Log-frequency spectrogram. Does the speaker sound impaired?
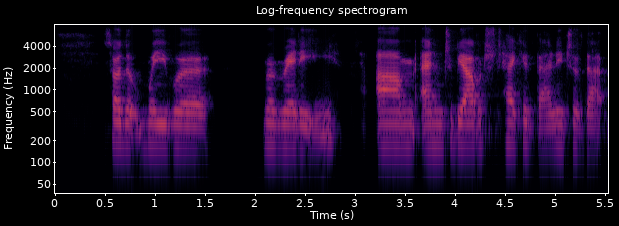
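Yes: cleft palate; cleft palate from birth, many surgeries, dental services; spoke differently as child, lots of childhood speech therapy, c for communication skills in primary school.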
